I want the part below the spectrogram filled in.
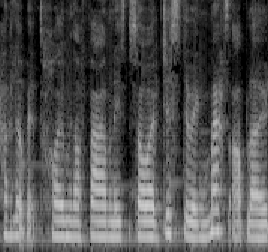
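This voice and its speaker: A woman talks at a medium pitch with a British accent. The recording is very clean, with a silent background. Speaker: budgeting vlogger. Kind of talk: casual vlog chat. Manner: hesitant with frequent ums.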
